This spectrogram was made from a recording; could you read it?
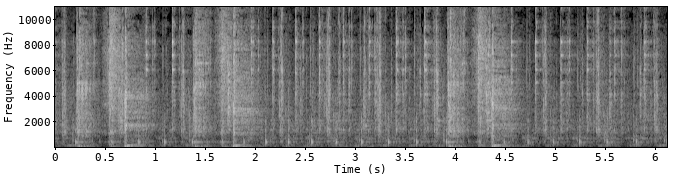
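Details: Domestic type F engine with mud sucker pump, governor spring shortened about a quarter inch: regular valve clicks about four a second with heavy firing thumps every second or two; runs steadily but too slow to pump water.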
